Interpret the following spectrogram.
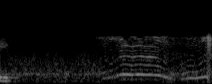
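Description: A man's voice: one drawn-out wordless sound, under a second long, that rises and then falls in pitch, about a second in.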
